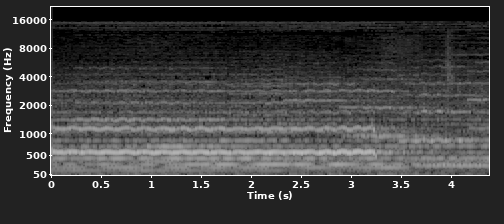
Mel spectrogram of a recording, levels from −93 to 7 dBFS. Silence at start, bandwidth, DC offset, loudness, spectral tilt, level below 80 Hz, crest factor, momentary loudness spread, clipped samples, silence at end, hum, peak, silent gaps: 0 s; 15.5 kHz; under 0.1%; -27 LUFS; -6 dB/octave; -56 dBFS; 12 dB; 8 LU; under 0.1%; 0 s; none; -16 dBFS; none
